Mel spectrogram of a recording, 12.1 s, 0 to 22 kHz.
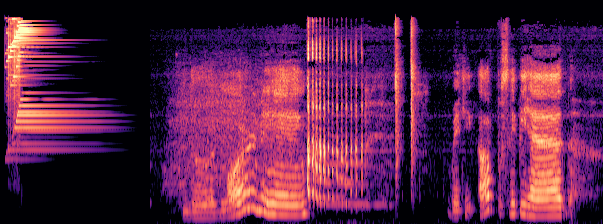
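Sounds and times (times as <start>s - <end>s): bright high chime: 0.1s - 2.5s.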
